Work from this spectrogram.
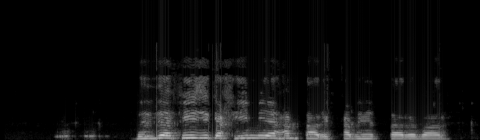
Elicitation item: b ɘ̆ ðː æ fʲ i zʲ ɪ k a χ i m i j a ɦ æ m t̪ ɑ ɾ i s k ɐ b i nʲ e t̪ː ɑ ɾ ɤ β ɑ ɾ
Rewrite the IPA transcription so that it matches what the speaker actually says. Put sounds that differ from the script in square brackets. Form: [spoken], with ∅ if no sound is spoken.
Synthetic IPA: b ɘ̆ ðː æ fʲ i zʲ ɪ k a χ i m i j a ɦ æ m t̪ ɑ ɾ i [χ] k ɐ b i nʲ e t̪ː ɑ ɾ ɤ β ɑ ɾ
